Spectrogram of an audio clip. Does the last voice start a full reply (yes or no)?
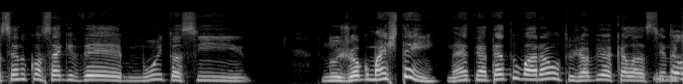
yes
